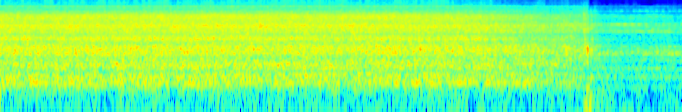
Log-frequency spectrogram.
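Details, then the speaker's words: Air handler with a newly installed blower motor, belt tightened, at first start-up: a steady, even hum with a constant low tone and no knocking, squeal or rubbing. The blower runs smoothly. "But anyway, my air handler is up and running."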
